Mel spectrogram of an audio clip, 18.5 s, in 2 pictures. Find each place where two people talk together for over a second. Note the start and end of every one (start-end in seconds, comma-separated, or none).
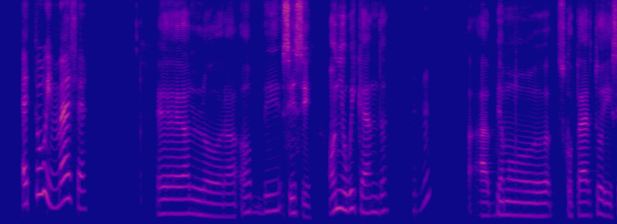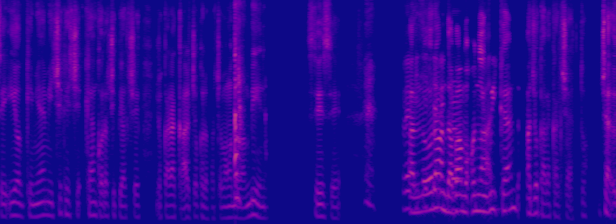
15.4-16.7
